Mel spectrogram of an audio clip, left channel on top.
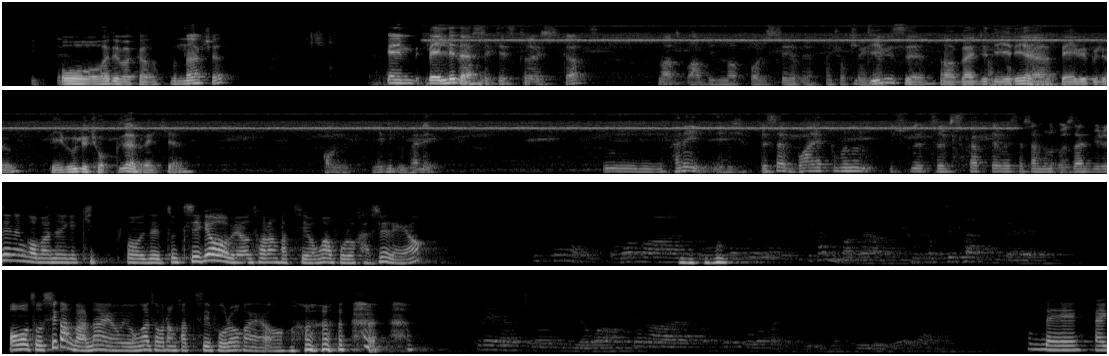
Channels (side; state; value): both; different; correlation 0.00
